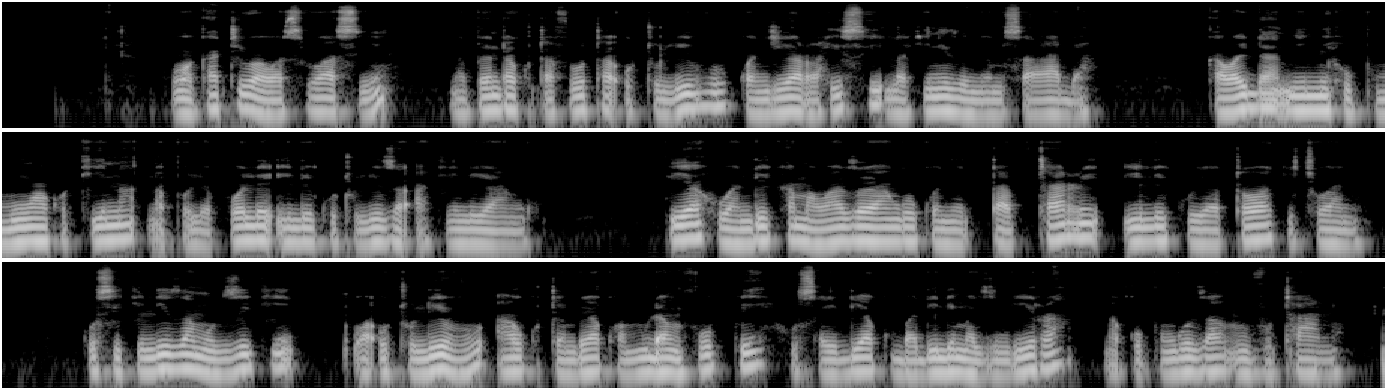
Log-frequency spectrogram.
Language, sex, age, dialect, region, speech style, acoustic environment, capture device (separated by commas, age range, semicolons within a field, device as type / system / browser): Swahili, male, 25-34, Kenya - Nairobi Sheng-influenced, Kenya, relaxed; focused, silence; nature, mobile / Linux / Chrome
